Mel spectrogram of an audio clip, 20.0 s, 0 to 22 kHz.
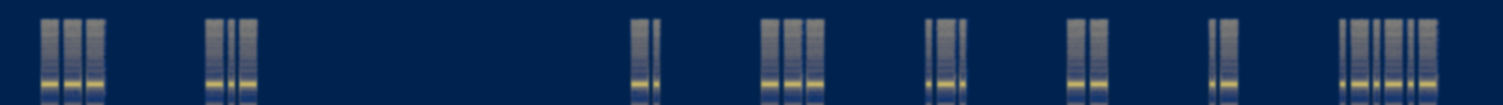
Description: Morse code, heard as a keyed tone, about 16 wpm, spaced as for 5 wpm, 800 Hz. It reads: OK NORMA.
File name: (spaced) / QSOs Spaced-mp3s / WD0FBT 1 @10 sp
